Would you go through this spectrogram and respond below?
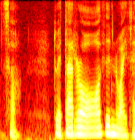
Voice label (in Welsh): "rodd", Welsh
